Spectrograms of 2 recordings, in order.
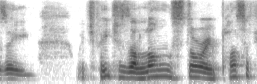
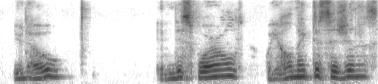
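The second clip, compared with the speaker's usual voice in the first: put-on celebrity voice, grand speech delivery. Joking after switching off the camera, speaking like John Cena. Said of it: "he's gotta speak like John Cena".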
